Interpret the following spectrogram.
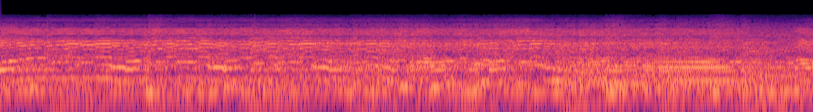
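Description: Live band playing an instrumental passage, with electric and acoustic guitars to the fore.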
